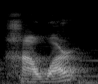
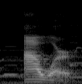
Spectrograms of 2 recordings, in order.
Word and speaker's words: hour: L sound at all an hour this is an irregular word because we have no aspiration of H sound okay so not how our but our half an hour so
